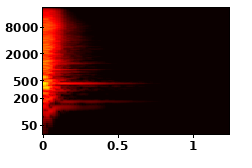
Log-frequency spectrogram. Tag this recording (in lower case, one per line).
music
musical instrument
drum
snare drum
percussion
